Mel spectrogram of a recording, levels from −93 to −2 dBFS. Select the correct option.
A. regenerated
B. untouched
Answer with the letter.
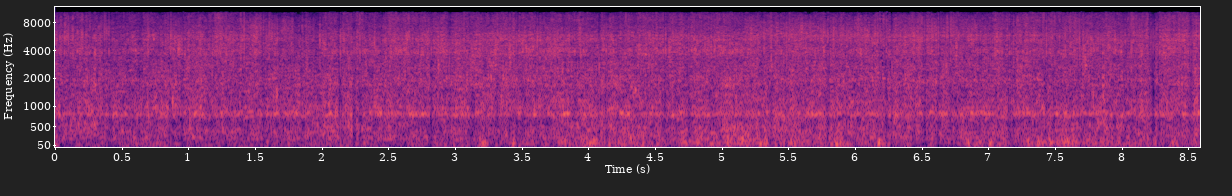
A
